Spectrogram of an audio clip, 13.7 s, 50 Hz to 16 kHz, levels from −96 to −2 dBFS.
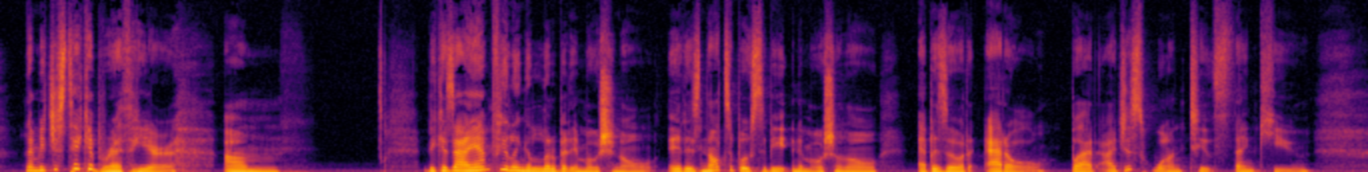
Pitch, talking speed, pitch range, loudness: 210 Hz, 150 wpm, 180-230 Hz, -24 LUFS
